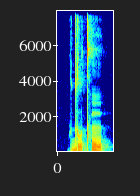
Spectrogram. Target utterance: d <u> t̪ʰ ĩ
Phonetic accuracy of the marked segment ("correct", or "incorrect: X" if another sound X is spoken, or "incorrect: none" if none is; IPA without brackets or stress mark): correct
